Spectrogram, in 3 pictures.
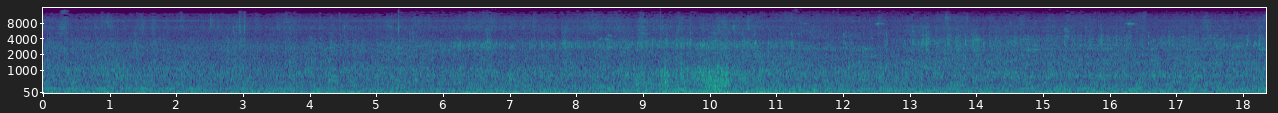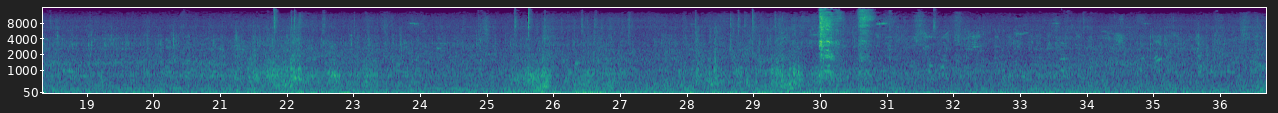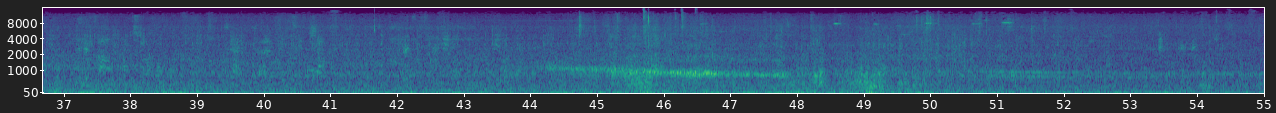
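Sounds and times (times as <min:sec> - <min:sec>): train wheels rumbling on rails: 0:00.0 - 0:55.0
high train motor whine: 0:41.6 - 0:55.0.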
